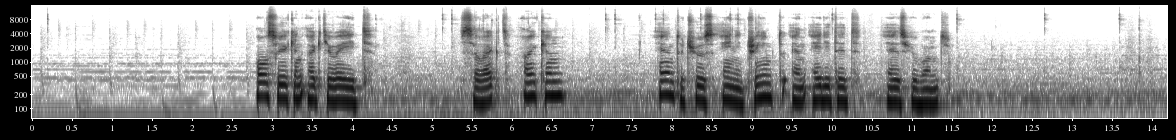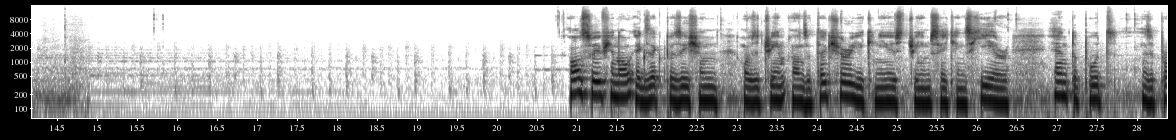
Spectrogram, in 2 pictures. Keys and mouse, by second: 0.5-3.9 middle drag, 3.9-4.8 drag, 4.8 middle click, 4.9-6.8 drag, 6.8 middle click, 7.0 click, 7.4 middle click, 7.6 click, 8.0 middle click, 8.5 click, 9.6-15.5 middle drag, 16.4 middle click, 26.1-27.5 drag, 27.9-28.3 middle drag.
